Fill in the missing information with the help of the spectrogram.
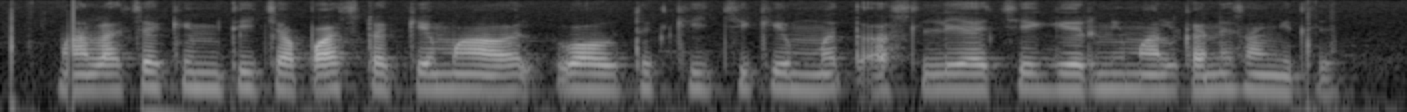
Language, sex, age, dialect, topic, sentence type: Marathi, male, 25-30, Standard Marathi, banking, statement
